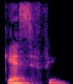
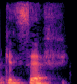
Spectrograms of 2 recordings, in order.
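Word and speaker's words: כסף: dages, sem aquele pontinho, vai ter um som de f de faca. dinheiro Kessf, não é KF, KF e assim por diante.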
